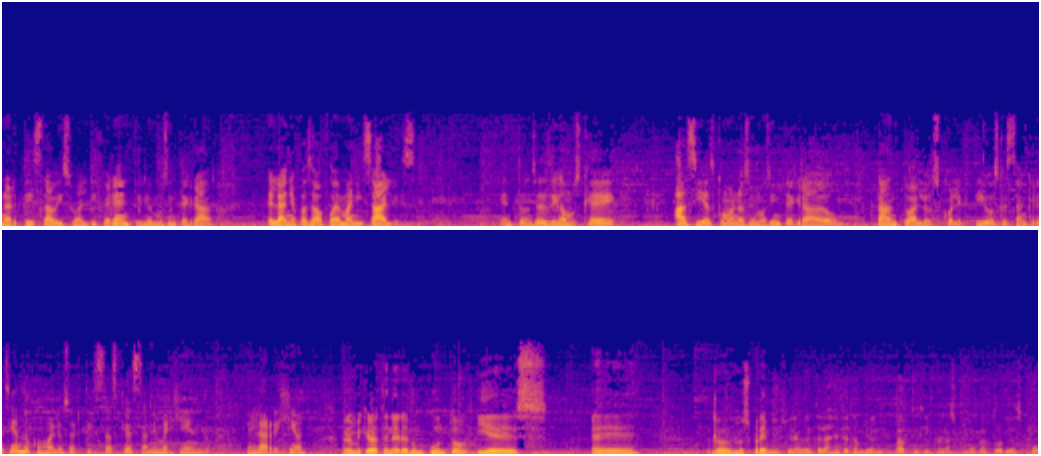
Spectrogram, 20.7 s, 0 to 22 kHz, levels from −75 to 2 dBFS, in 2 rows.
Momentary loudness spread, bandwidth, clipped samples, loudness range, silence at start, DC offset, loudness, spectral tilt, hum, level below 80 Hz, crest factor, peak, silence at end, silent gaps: 14 LU; 11.5 kHz; under 0.1%; 5 LU; 0 s; under 0.1%; -19 LUFS; -5.5 dB/octave; none; -38 dBFS; 18 dB; 0 dBFS; 0 s; none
